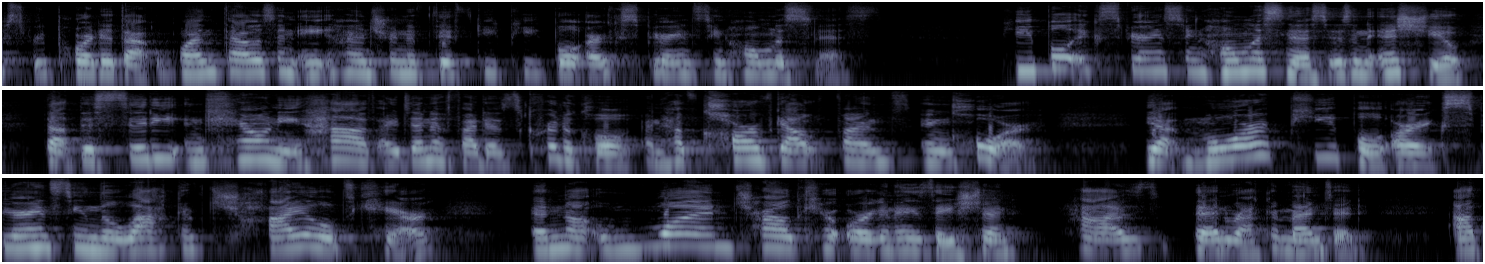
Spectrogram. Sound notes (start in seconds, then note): none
